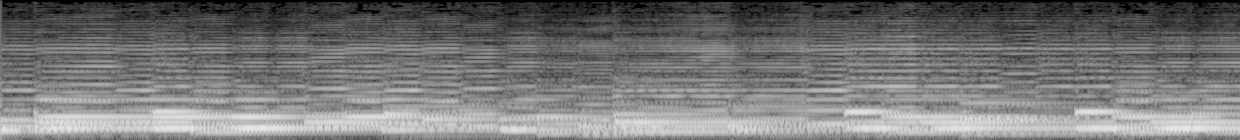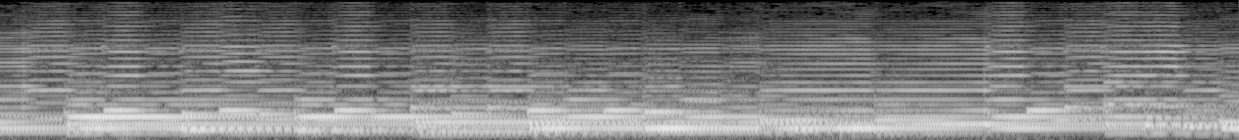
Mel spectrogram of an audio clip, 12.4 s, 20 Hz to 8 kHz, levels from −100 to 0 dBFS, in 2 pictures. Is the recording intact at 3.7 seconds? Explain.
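Yes, at 3.7 seconds the audio plays through cleanly, with no dropout, click, distortion or other fault at that moment.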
